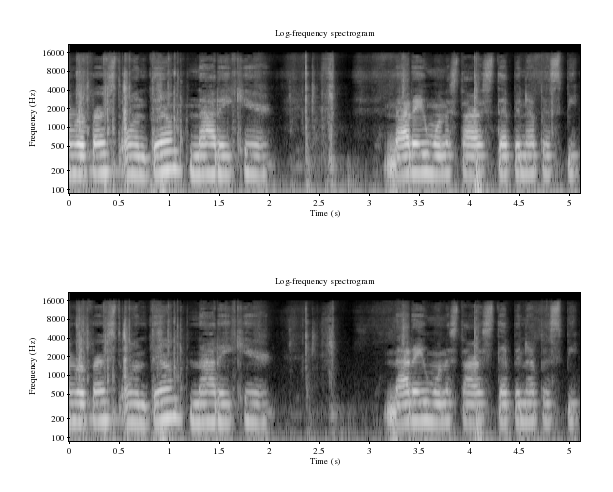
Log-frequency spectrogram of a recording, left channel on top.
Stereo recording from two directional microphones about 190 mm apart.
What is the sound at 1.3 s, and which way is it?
Speech, 20° right (ahead or behind).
